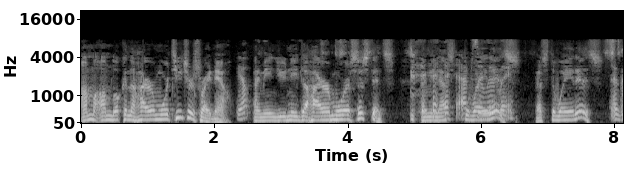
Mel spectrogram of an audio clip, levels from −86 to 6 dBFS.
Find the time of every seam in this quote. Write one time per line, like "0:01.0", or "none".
none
